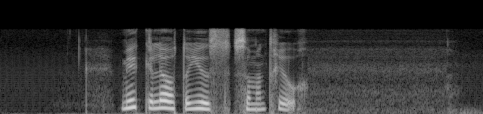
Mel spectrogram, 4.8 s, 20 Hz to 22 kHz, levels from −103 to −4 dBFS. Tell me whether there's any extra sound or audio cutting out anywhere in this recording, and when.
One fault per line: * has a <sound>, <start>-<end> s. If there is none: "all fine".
all fine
